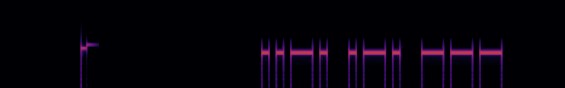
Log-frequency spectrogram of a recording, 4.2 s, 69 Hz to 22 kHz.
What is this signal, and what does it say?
Morse code, heard as a keyed tone, about 22 wpm, 700 Hz. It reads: FRO
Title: Top Three Letter Combinations in Words 22wpm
